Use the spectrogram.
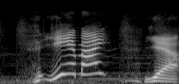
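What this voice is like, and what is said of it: Australian accent impression. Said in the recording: “your Australian accent is just the ... That's the whole impression.”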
